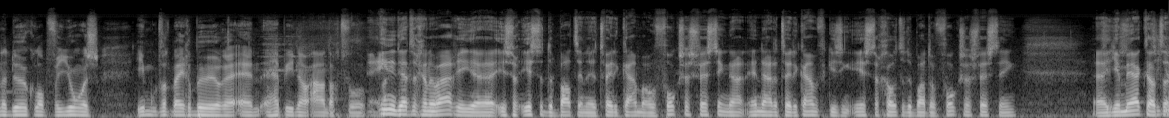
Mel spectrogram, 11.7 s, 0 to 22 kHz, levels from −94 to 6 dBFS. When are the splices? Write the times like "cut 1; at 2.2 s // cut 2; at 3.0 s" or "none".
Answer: cut 1; at 5.2 s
